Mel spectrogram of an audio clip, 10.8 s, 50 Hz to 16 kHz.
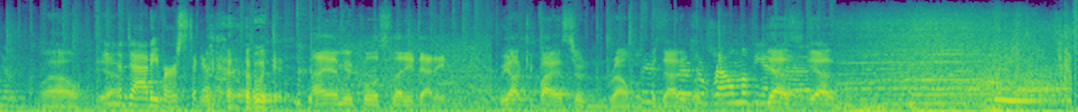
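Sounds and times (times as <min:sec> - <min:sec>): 
speech: 0:00.4 - 0:09.3
laughter: 0:02.0 - 0:05.9
race car engines roaring and revving on a track: 0:02.2 - 0:10.7.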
